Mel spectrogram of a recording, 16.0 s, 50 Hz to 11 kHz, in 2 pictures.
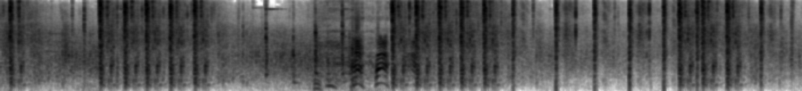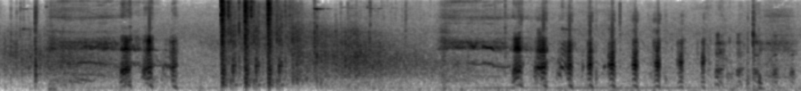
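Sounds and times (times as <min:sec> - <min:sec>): rapid gunshots: 0:00.0 - 0:02.6, 0:03.8 - 0:08.1, 0:10.2 - 0:11.4.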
